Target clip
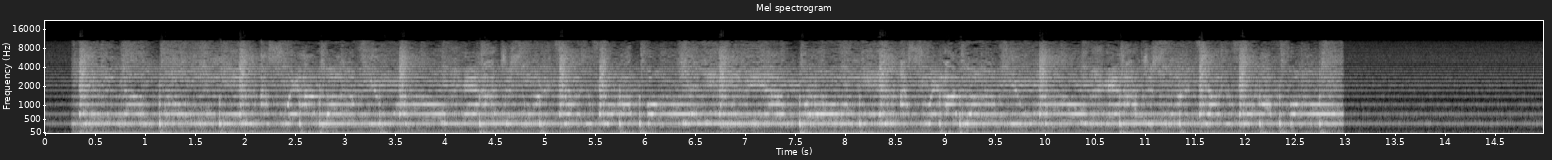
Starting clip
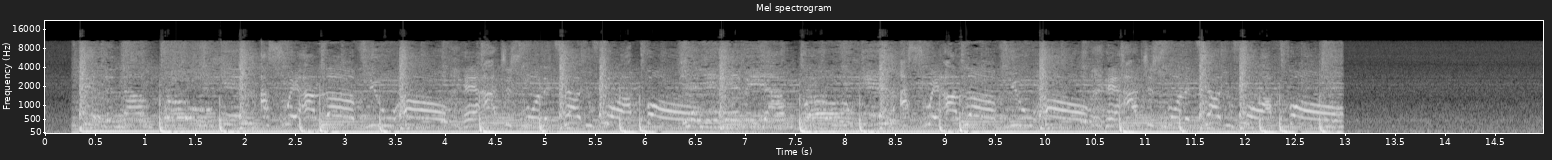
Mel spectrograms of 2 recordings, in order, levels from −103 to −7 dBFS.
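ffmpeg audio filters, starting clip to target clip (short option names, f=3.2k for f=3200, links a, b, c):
-af "highpass=220,lowpass=3.5k,aemphasis=mode=production:type=50kf,afftfilt=real='hypot(re,im)*cos(PI*b)':imag='0':win_size=512:overlap=0.75,volume=2dB"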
